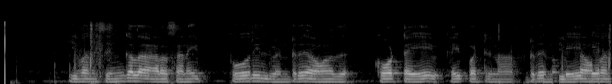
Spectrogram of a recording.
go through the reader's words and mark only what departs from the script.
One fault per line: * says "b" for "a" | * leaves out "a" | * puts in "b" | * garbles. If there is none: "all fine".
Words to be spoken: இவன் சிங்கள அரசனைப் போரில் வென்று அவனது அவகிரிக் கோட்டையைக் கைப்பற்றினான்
* leaves out "அவகிரிக்"
* garbles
